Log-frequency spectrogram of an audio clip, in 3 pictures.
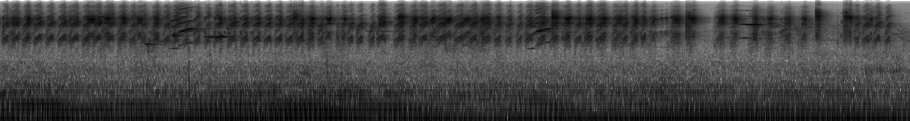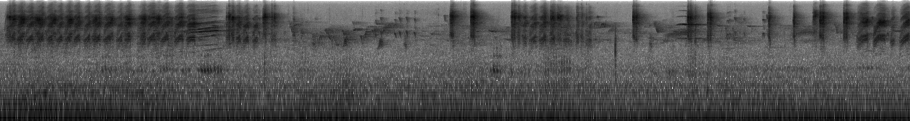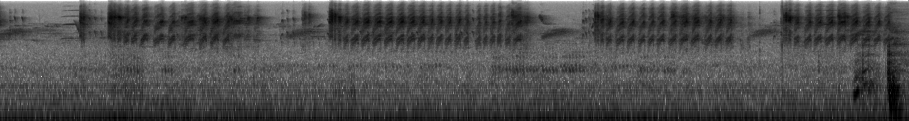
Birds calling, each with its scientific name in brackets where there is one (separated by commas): Hawaii Akepa (Loxops coccineus), Iiwi (Drepanis coccinea), Red-billed Leiothrix (Leiothrix lutea), Warbling White-eye (Zosterops japonicus), Omao (Myadestes obscurus)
